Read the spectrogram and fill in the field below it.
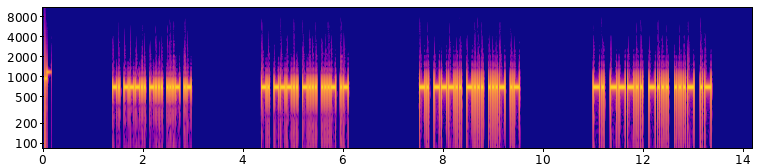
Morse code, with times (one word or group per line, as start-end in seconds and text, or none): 1.4-3.0 N8BVA
4.4-6.1 N8BVA
7.5-9.5 N8BVA
11.0-13.4 N8BVA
